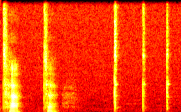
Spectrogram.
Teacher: If you make f there is no vibrations whatsoever which is nice or t there's no vibrations. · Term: voiceless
